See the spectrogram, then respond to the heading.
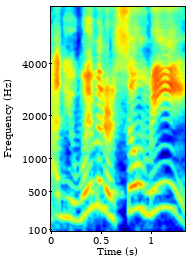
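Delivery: high, loud mock outrage.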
